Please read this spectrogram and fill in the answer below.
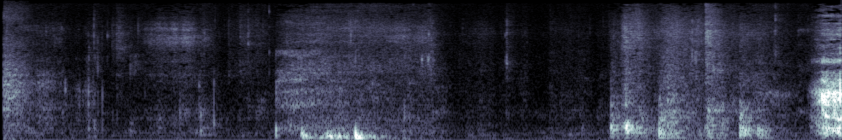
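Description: A child eating toast: quiet chewing and mouth sounds, with a few soft low thumps a little after two seconds in.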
